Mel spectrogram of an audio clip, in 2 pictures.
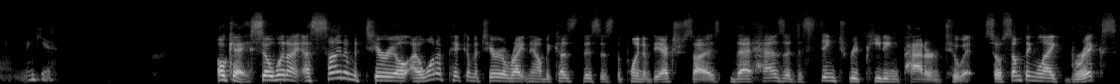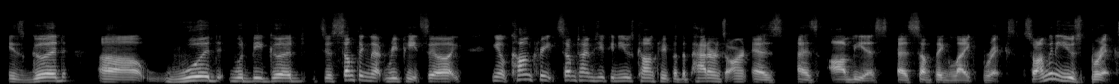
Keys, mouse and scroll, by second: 5.2-10.0 drag, 16.3-18.1 drag, 21.7 click.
